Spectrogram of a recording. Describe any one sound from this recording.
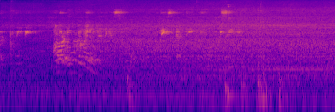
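Robot vacuum cleaners whir as they start moving.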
